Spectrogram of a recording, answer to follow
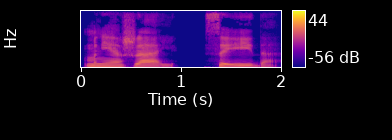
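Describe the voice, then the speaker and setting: Brief: worried female servant in an audiobook, read by a woman, halting speech, lowish voice. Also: gravelly, no room sound, clean studio sound, heavily acted. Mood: sorrowful. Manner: pleading, broken grammar.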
